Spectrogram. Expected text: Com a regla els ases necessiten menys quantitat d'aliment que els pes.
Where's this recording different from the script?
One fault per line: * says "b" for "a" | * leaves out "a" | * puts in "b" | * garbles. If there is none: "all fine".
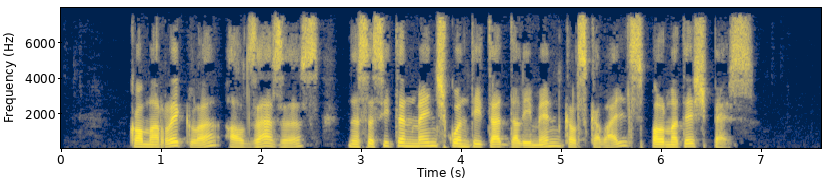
* puts in "cavalls pel mateix"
